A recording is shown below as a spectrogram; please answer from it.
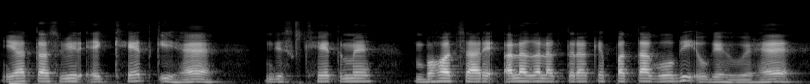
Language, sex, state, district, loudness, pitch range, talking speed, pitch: Hindi, male, Jharkhand, Palamu, -20 LUFS, 125-140 Hz, 150 wpm, 135 Hz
